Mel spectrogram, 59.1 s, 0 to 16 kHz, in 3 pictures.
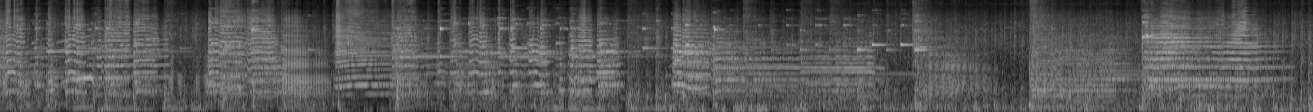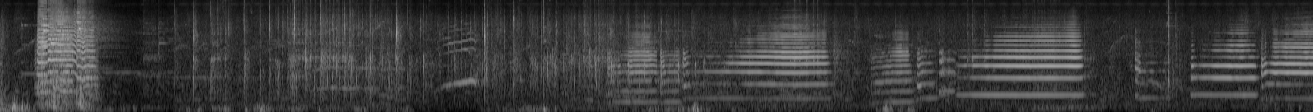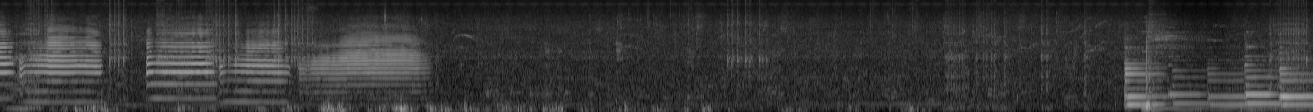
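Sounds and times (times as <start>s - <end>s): brass section sustained chord: 0.0s - 9.4s, 10.1s - 13.2s, 13.8s - 19.5s, 20.2s - 21.4s, 56.3s - 59.0s
drum strokes: 0.0s - 22.4s, 56.3s - 59.0s.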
